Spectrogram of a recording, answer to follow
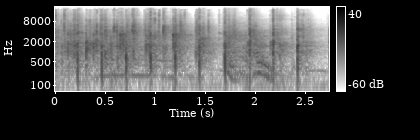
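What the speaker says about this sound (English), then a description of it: "Now give yourselves a big clap." Children clap along after a picture-book reading, a run of about ten uneven, separate claps, fairly close, with a little talk mixed in.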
